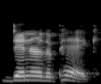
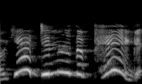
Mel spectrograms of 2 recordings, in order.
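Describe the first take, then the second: First: Lightly voiced dad, a bit loud; dad echoing. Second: Put-on very high, loud child voice; eager little kid. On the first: Dad repeating the girl's question to his son, lightly imitated. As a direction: repeat it at normal pitch as the dad. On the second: Little girl prompting the neighbors about their pig, eager squeal. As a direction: pipe up like an insistent small child.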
